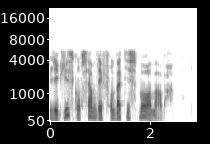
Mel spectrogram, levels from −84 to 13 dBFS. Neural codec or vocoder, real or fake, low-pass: none; real; 5.4 kHz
